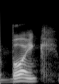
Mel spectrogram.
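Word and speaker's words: BOINC: So just to get things started before we get into the details here, Boink, which is a word I've said many times now, is an acronym for the Berkeley Open Infrastructure for Networked Computing.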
